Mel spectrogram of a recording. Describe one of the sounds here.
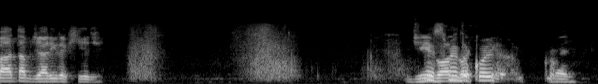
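A man speaks calmly and closely into a microphone, with pauses and breaths between phrases.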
